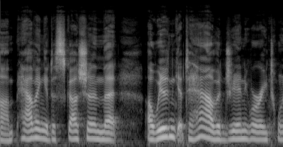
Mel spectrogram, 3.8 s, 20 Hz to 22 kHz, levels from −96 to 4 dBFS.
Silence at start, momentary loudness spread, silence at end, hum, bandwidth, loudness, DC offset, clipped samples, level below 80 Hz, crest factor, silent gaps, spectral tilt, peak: 0 s; 7 LU; 0 s; none; 16 kHz; -30 LUFS; under 0.1%; under 0.1%; -70 dBFS; 18 dB; none; -3.5 dB/octave; -12 dBFS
